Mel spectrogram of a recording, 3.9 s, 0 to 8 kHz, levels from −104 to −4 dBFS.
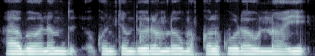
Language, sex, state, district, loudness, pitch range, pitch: Telugu, male, Andhra Pradesh, Sri Satya Sai, -14 LUFS, 135-140 Hz, 140 Hz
